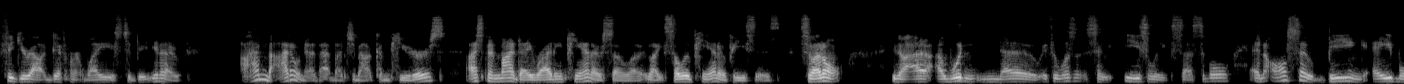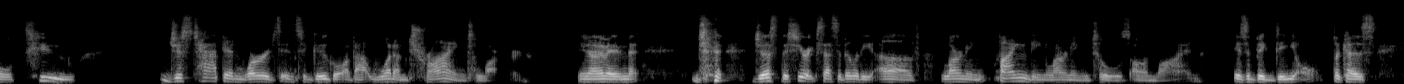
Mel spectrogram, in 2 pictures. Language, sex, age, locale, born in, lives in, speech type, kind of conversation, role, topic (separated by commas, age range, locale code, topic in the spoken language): English, male, 45-49, en-US, United States, United States, conversation, podcast, guest, In what ways has technology shaped our relationships and the way we connect with others?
